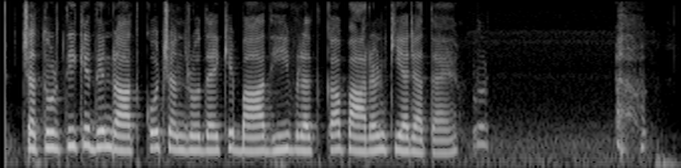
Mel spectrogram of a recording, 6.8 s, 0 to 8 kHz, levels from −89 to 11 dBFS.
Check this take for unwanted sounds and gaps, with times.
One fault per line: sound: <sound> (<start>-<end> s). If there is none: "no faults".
sound: laugh (4.7-4.9 s)
sound: cough (6.1-6.5 s)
